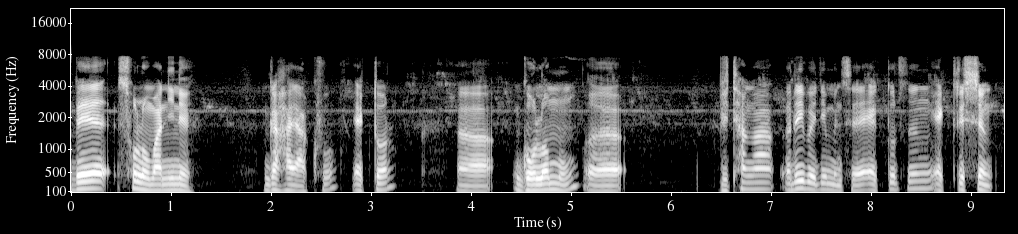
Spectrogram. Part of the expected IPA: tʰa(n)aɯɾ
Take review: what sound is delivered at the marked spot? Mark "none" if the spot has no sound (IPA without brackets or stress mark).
ŋ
